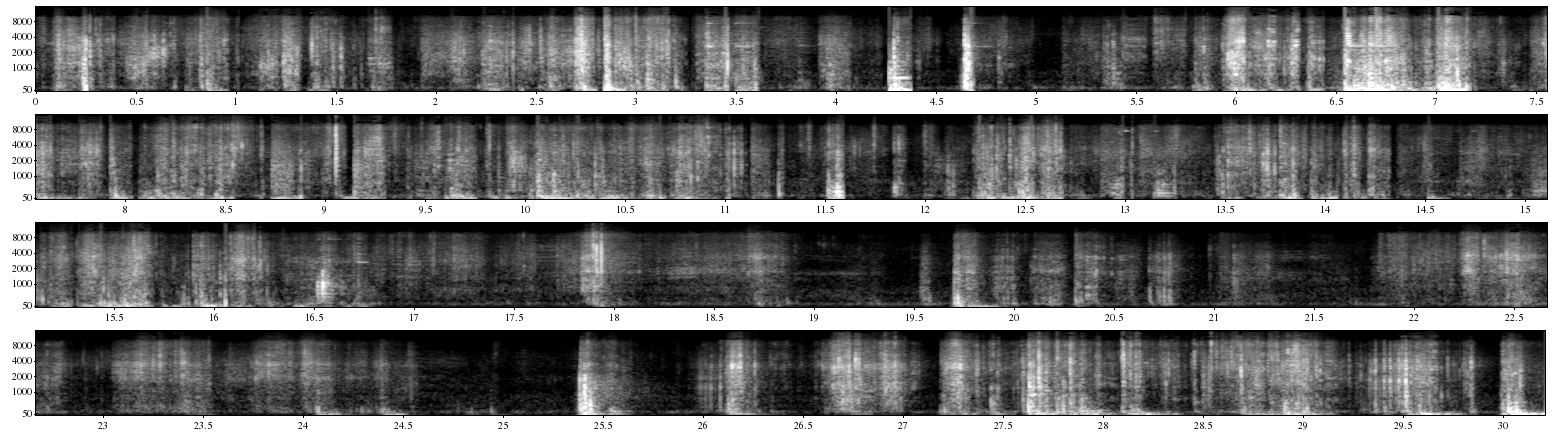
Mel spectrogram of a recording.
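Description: Wooden sawmill slabs being thrown down and shifted on a snowy trail, with irregular wooden thunks and knocks, together with boots crunching through snow and stepping on the loose slabs.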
